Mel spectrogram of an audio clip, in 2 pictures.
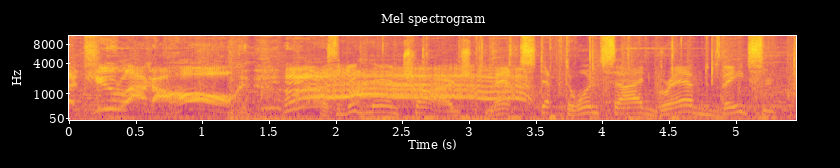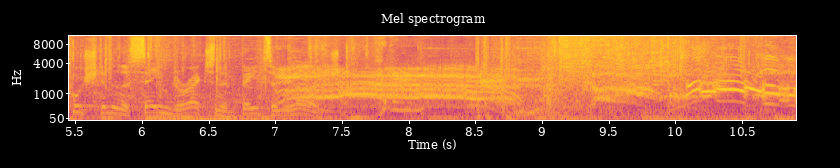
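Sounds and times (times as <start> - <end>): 
speech: 0.2 - 0.9, 1.6 - 9.7
window glass shattering: 8.6 - 10.5.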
